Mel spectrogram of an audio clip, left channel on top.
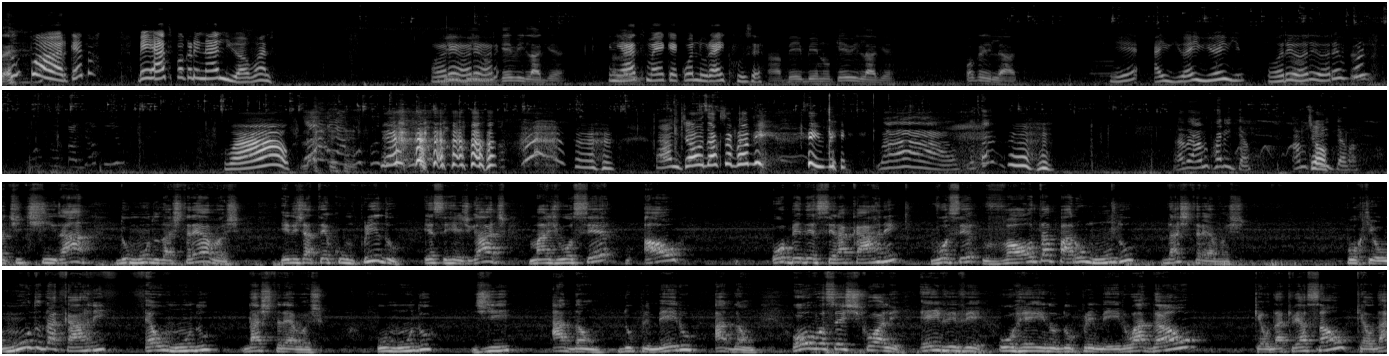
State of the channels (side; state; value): both; different; correlation 0.01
